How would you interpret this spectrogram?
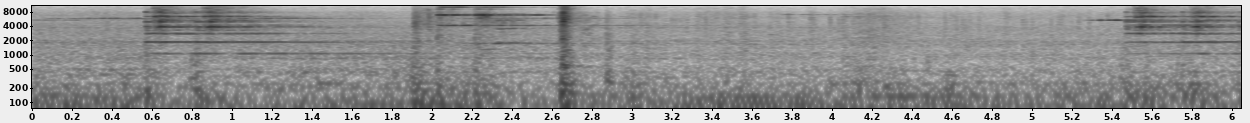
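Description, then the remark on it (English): A cable car rolls along its rails with a steady, heavy rumble, high metallic squeals rising near the start and end, and a single sharp clank partway through. No one speaks. “And when I was there, I managed to jump on and have a chat with a guy who told me all about the history of cable cars.”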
